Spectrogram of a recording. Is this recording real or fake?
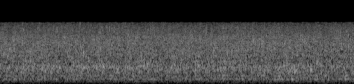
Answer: real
